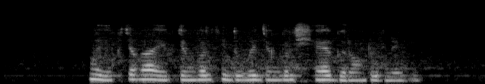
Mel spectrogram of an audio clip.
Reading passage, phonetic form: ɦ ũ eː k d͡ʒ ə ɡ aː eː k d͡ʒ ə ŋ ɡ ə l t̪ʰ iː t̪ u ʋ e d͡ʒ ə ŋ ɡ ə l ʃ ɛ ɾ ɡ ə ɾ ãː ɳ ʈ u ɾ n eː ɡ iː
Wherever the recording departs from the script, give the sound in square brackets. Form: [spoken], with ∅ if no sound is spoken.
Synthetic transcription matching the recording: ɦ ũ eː k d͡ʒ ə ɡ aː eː k d͡ʒ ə ŋ ɡ ə l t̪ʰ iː [d̪] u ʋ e d͡ʒ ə ŋ ɡ ə l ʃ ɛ ɾ ɡ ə ɾ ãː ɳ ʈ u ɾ n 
